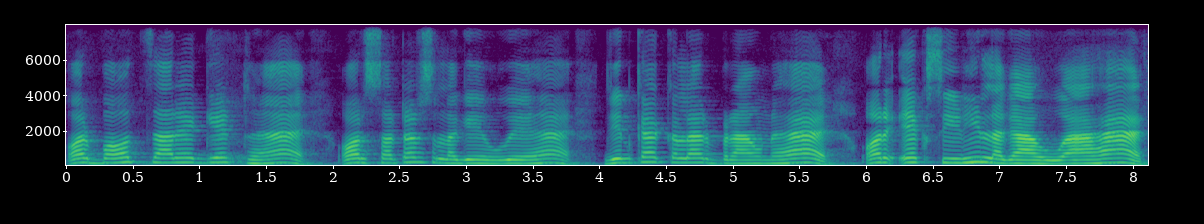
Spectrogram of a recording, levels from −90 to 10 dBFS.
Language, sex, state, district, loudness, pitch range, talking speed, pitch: Hindi, male, Jharkhand, Garhwa, -16 LUFS, 200-245 Hz, 150 wpm, 235 Hz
